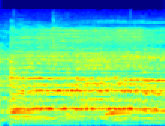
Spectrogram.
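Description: A church congregation singing together in long held notes, with the pitch changing about once a second.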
